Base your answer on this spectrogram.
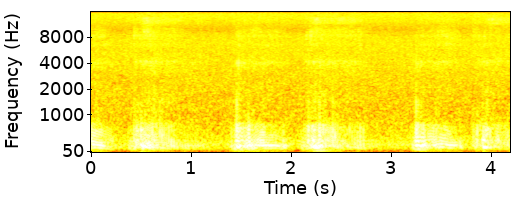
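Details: A dog snores in its sleep, four or five raspy, fluttering breaths in quick succession, each a short low rumble with a soft whistle at its edge.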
